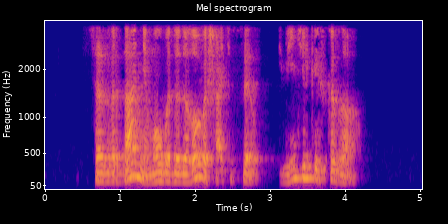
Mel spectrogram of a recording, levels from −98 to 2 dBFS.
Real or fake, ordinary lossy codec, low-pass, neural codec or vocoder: real; AAC, 24 kbps; 3.6 kHz; none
